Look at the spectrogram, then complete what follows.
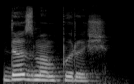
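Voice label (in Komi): "дӧзмӧмпырысь", Komi, female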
